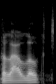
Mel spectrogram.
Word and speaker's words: Tlalok: It's pronounced Tlalok, two syllables.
